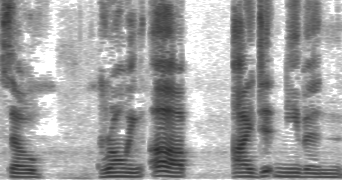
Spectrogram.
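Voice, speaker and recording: In an American accent, a woman talks at a fairly low pitch with monotone, flat intonation. The sound is dry and close, with no echo. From Charlottesville, Virginia, US. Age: 40s. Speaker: power slap fighter, former pro wrestler. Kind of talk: interview.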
